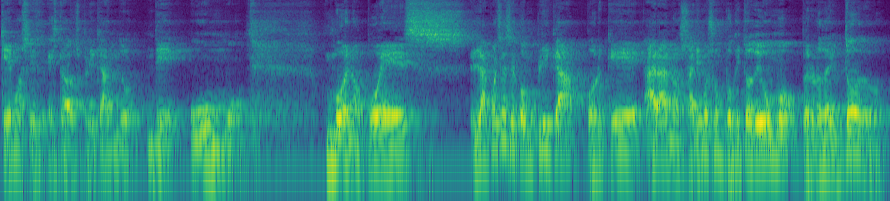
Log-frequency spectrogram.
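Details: Adult male speaker; Normal speech.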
